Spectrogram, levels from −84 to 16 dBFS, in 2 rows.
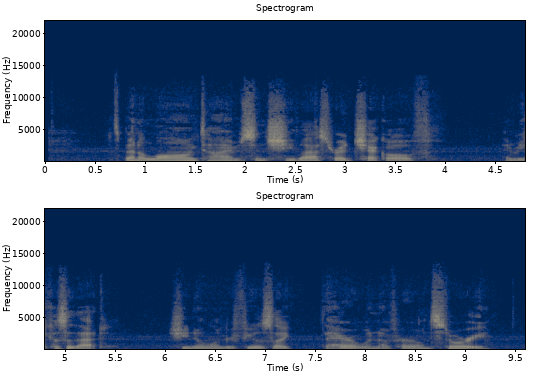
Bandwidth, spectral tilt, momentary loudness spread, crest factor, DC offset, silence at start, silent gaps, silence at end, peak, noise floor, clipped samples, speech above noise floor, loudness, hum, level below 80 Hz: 14 kHz; -3.5 dB/octave; 16 LU; 22 dB; under 0.1%; 0.7 s; none; 0.35 s; -10 dBFS; -64 dBFS; under 0.1%; 33 dB; -29 LUFS; none; -54 dBFS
